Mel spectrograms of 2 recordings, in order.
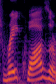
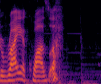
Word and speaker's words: Rayquaza: I always pronounce it wrong. It's Rayquaza, right? I've always said Ryaquaza.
